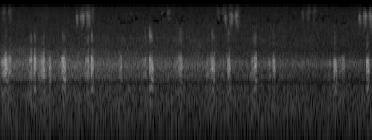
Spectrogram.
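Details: UK Brent geese calling together, a rapid irregular series of gruff, nasal honks, often in quick pairs, several birds overlapping at roughly three calls a second against constant hiss.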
